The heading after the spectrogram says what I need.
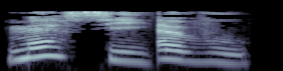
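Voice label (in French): "Merci à vous", French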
